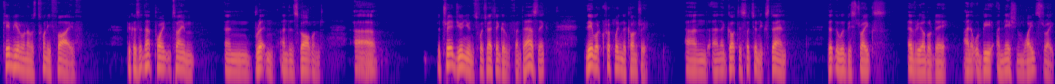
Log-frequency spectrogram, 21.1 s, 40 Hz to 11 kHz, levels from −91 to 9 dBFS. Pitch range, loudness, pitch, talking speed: 95-115 Hz, -34 LUFS, 105 Hz, 155 wpm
